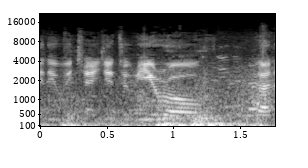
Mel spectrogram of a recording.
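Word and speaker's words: Iroh: we change it to hero and iron it was just that you know it's hero is basically a little more foreign right because iro is a more american way of pronouncing and and it was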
